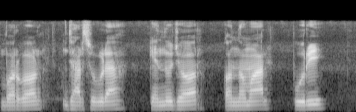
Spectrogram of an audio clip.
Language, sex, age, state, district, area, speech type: Odia, male, 18-30, Odisha, Balangir, urban, spontaneous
